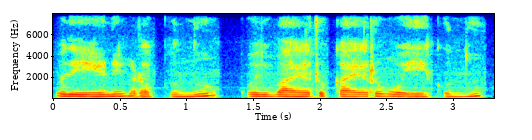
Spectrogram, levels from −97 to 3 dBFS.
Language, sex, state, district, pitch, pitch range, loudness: Malayalam, female, Kerala, Kollam, 195 Hz, 185-215 Hz, -15 LUFS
